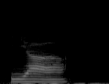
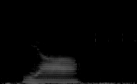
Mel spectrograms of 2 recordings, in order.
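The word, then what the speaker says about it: ja: هذا الحرف إي وهذا الحرف ينطق ب يوت، هذا الحرف ينطق ب يوت، مثال هي يا باللغة الألمانية يا. دائما عندما ترون هذا الحرف أو تقرؤونه فهو ينطق ب يا اليوت.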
